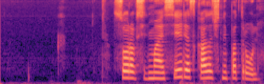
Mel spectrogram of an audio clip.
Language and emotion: Russian, neutral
